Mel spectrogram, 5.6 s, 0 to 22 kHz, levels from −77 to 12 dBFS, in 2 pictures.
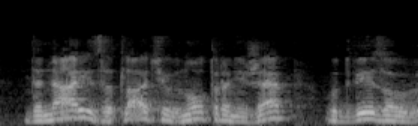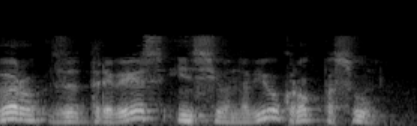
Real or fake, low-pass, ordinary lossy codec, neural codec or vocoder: real; 19.8 kHz; AAC, 24 kbps; none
